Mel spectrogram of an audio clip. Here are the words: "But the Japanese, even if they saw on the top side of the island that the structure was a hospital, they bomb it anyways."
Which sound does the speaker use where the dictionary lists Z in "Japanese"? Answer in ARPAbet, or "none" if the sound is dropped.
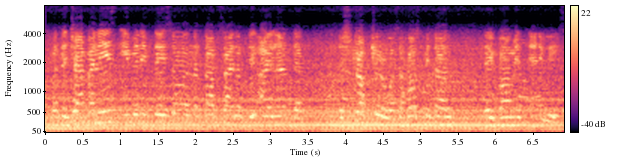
S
